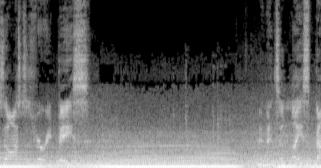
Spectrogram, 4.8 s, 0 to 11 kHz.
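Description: Close, loud engine note of a 2009 Nissan Cube with a J2 stainless steel cat-back exhaust, a deep bassy hum holding steady and then dipping briefly as the throttle eases before picking back up.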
